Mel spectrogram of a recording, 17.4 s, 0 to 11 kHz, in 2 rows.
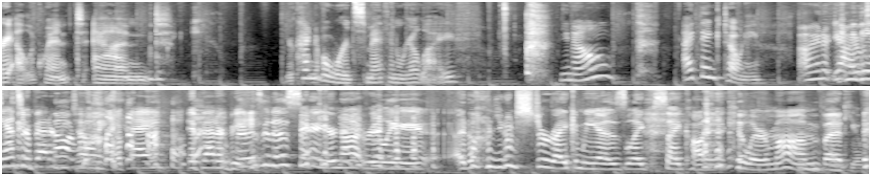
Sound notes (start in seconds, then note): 5.1 Toni tsks & gasps; 9.5 Toni laughs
